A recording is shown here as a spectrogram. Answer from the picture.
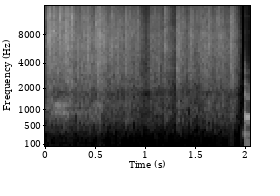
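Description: Irregular crinkling and rustling noise, cutting off abruptly near the end.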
